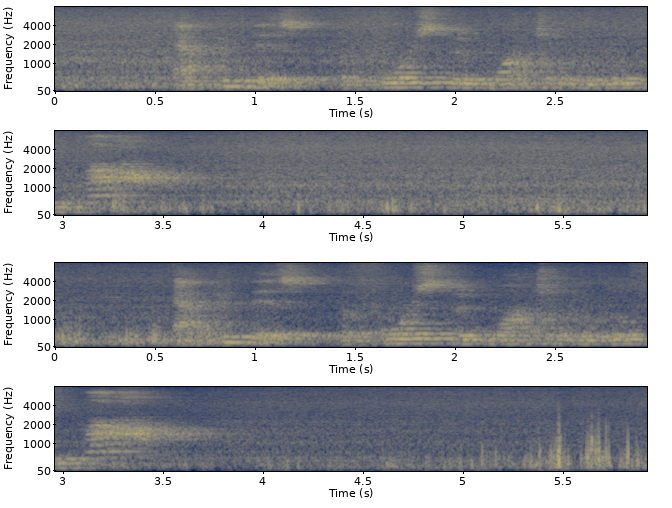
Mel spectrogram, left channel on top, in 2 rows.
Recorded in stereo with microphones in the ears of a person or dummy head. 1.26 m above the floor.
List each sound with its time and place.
0.6 s a man speaking: 30° right (ahead or behind), 0.7 m; by 3.0 s 50° left (ahead or behind), 1.1 m
3.1 s a bird: 5° left (ahead or behind), 0.6 m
